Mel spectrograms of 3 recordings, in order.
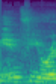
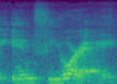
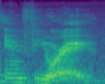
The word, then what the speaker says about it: In Fiore: facial now quick note I've been saying in fior the entire time I've been obsessed with this brand it is actually in fureai I feel kind of dumb that I've been mispronouncing at this entire time but it is in Fiore I had the opportunity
